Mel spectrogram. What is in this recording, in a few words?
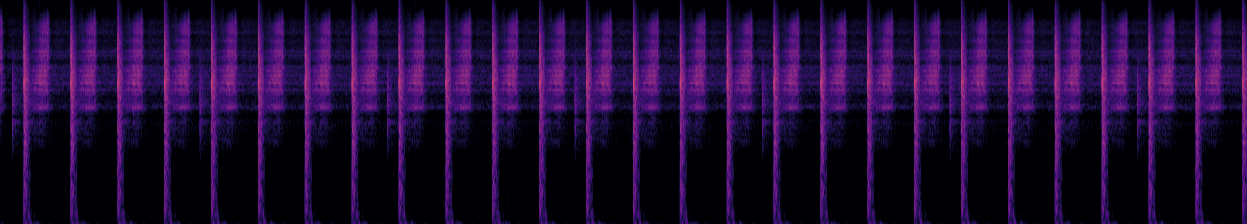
Techno Hihats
